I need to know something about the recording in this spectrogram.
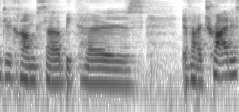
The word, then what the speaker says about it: Tecumseh: Now, his name is supposedly pronounced Tecumtha in Shawnee. But, I'm going to say Tecumseh because if I try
